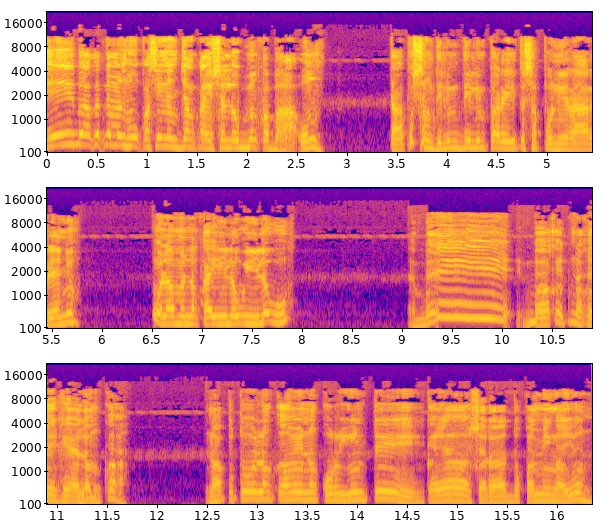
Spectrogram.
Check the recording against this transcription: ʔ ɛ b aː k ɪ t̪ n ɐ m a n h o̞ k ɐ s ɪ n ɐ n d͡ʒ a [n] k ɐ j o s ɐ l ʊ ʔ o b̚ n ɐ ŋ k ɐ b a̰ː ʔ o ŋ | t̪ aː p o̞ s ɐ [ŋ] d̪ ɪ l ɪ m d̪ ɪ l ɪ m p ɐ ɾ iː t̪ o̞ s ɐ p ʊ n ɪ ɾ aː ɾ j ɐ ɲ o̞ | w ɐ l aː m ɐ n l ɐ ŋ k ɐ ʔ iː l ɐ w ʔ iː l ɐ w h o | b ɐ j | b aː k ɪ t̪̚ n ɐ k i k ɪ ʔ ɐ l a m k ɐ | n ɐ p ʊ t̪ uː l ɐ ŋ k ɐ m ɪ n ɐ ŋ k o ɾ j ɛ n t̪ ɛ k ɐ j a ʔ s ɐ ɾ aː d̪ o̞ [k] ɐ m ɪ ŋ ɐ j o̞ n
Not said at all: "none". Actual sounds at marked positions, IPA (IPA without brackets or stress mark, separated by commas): ŋ, ŋ, k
